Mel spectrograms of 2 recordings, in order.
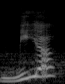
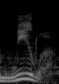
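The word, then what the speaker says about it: Milla: Is it pronounced Mia or Mila? Well, it's short for Camila, you know.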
